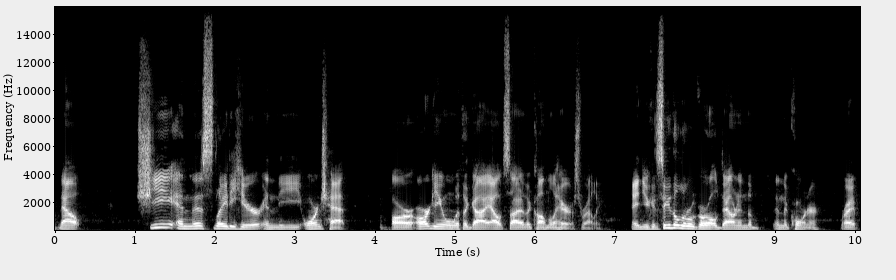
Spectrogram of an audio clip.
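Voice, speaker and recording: A man's voice: medium pitch, lively intonation, normal speed, a bit bright, no room sound. A man giving casual commentary over video clips, blunt and profane, ranting with exasperation. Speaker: political commentator.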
